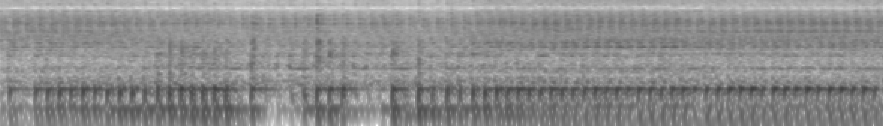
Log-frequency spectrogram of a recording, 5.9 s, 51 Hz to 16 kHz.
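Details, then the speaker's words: 2006 Honda CRF100F after tightening the timing gear bolts, choke on, first start after months sitting: single cylinder catches, briefly dips, settles into steady even idle with no ticking; clicking noise fixed. "But yeah, guys, no more clicking noises. Perfect. Look at that."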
